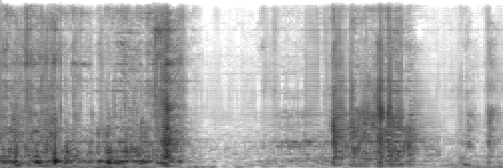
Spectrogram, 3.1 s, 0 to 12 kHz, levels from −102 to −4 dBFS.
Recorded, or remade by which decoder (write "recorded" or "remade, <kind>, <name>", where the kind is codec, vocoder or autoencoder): remade, vocoder, BigVGAN v2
